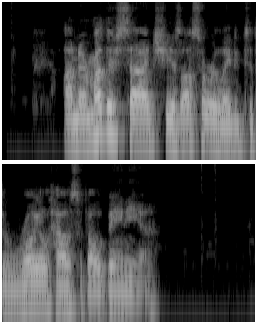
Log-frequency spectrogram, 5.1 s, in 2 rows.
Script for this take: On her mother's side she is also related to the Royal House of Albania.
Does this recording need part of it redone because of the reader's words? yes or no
no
